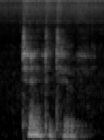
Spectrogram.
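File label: "tentative" English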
